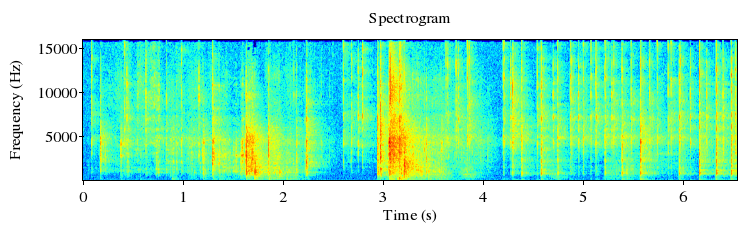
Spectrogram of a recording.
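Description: A Silvercrest plastic gaming mouse being handled: a run of small sharp clicks and taps, with two louder scraping bursts about two and three seconds in.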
